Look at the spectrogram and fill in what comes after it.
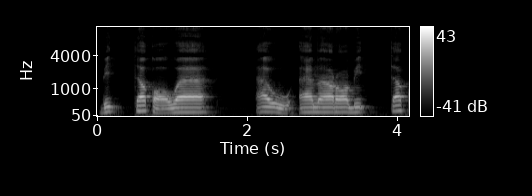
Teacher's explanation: Shu yerda qof sukun bilan bo'ldi. Buni qalqala qilamiz.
